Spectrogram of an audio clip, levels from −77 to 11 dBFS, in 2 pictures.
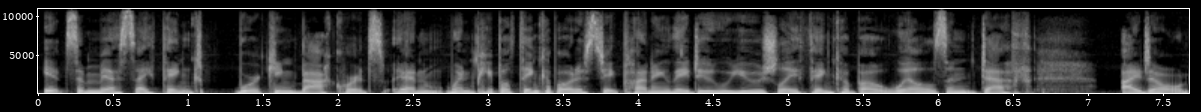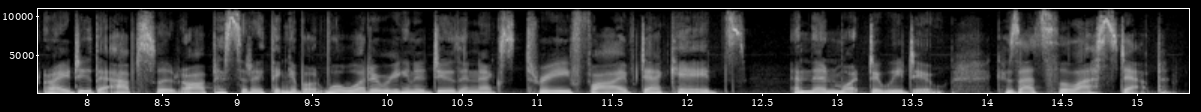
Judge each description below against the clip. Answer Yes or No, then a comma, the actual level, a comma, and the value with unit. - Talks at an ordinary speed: No, fast, 215 wpm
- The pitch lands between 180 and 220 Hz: Yes, medium, 185 Hz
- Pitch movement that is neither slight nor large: No, narrow, 2.2 semitones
